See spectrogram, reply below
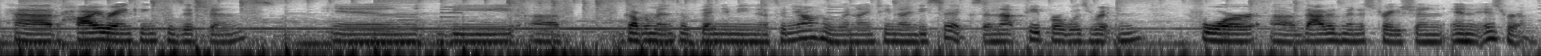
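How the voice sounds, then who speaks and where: Female, American, low register. Activist interviewee, deliberate and emphatic political commentary, music under the voice. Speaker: peace activist being interviewed.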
